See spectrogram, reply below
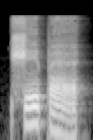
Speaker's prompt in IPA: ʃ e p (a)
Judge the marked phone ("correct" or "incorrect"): incorrect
